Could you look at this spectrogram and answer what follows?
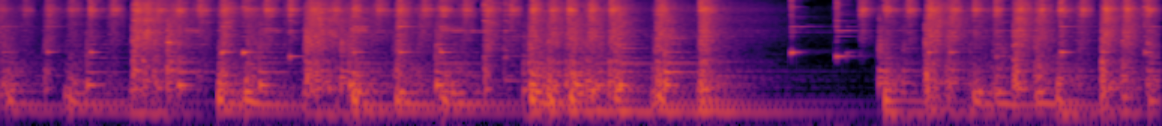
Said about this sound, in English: Yeah, the agogo is a cowbell type instrument with a high and a low pitch bell.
